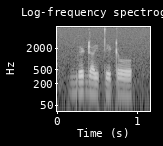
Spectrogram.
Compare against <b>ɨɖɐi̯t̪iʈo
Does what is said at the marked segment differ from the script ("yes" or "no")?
no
